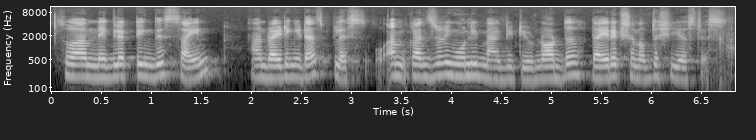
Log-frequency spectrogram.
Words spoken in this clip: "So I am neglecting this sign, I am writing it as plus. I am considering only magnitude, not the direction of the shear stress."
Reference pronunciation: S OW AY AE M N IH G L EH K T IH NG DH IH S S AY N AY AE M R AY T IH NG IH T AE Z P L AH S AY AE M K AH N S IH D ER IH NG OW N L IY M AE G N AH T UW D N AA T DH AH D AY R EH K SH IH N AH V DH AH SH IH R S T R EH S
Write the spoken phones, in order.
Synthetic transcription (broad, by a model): S OW AY M N IH G L EH K T IH NG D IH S S AY N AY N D R AY T IH NG IH T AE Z P L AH S AY M K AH N S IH D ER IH NG OW N L IY M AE G N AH T UW D N AA T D AH D AY R EH K SH IH N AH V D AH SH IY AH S T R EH S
